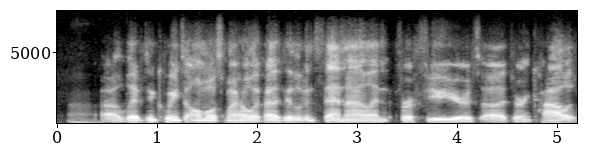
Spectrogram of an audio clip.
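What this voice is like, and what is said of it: New York outer boroughs accent. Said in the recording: “I have a bit of an accent, like a New York outer boroughs accent.”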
